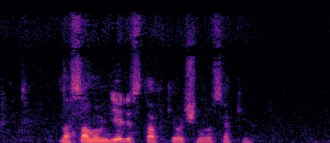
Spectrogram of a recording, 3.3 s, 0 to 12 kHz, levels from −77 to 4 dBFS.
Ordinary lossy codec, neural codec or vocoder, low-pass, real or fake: AAC, 48 kbps; none; 10.8 kHz; real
